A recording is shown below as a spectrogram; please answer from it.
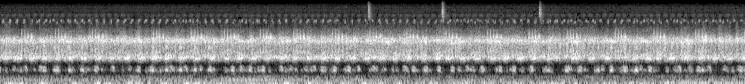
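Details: After rain, many frogs croak in fast, steady pulses for the whole stretch, backed by a loud continuous high-pitched drone, with a few sharp faint ticks near the middle.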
